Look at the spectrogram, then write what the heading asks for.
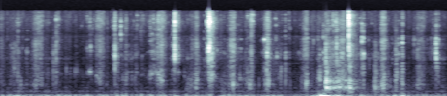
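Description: Close-up chewing of a mouthful of shredded cabbage salad, with crisp crunches and wet mouth clicks. A louder, fuller mouth sound comes about four seconds in.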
